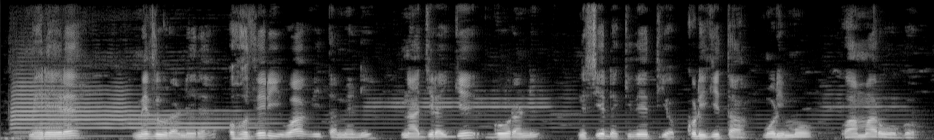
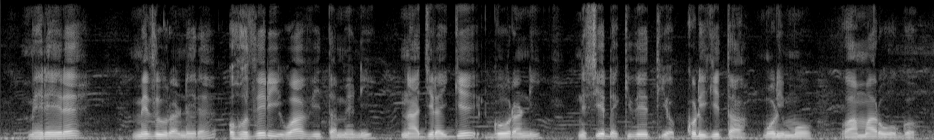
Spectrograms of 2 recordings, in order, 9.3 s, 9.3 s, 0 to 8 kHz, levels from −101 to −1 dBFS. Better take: second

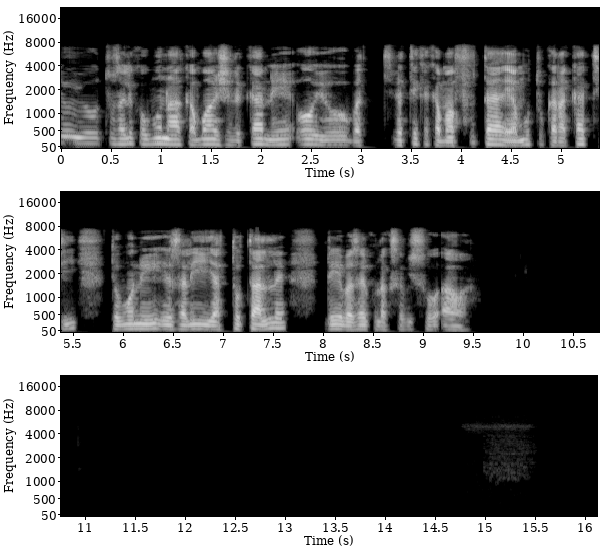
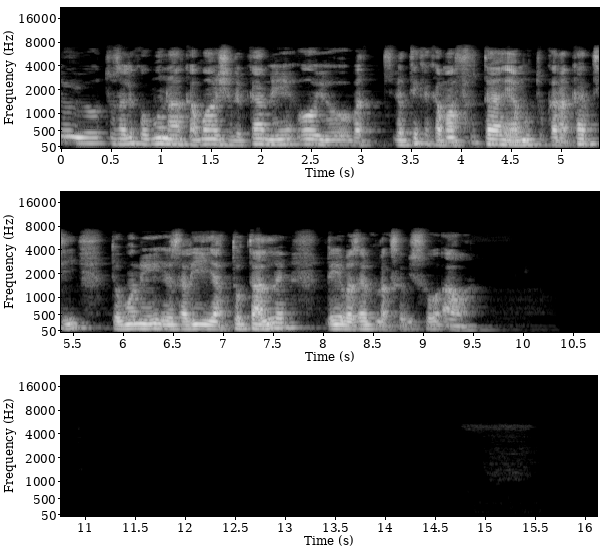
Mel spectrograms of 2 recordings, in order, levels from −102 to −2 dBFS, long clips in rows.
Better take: first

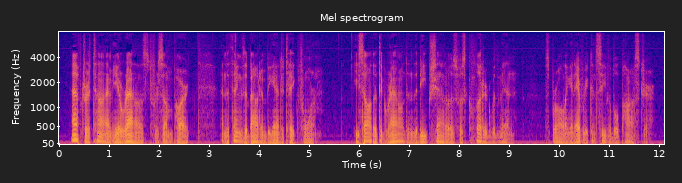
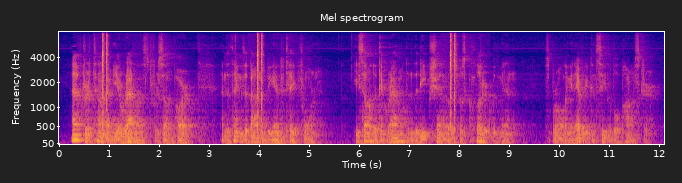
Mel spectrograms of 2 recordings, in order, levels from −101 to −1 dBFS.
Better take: first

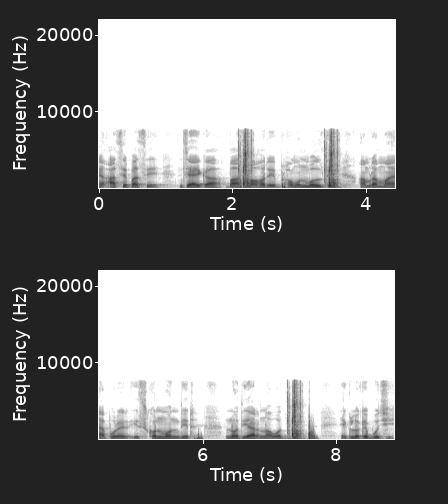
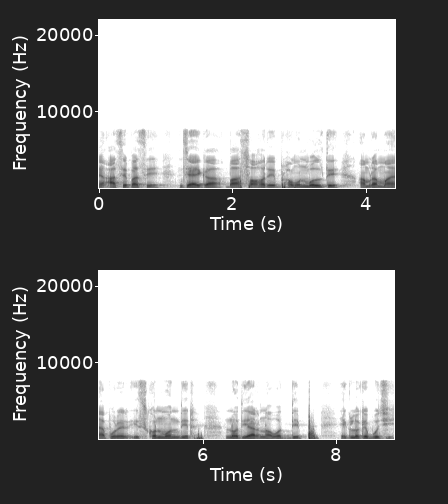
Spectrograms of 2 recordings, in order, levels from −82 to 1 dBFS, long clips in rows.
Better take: second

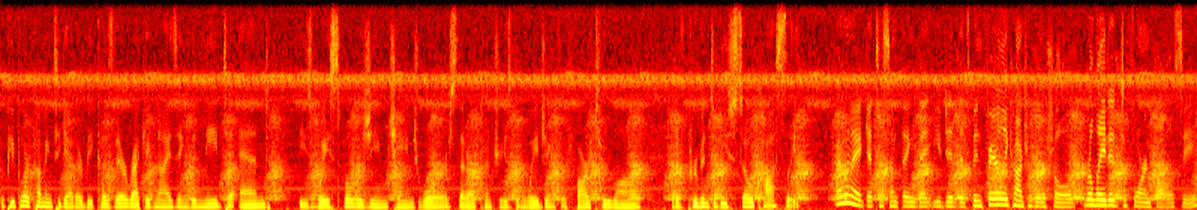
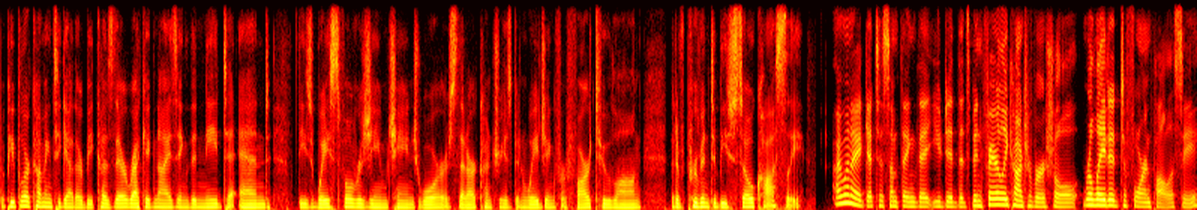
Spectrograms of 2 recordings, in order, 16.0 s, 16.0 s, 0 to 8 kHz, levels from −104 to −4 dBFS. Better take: second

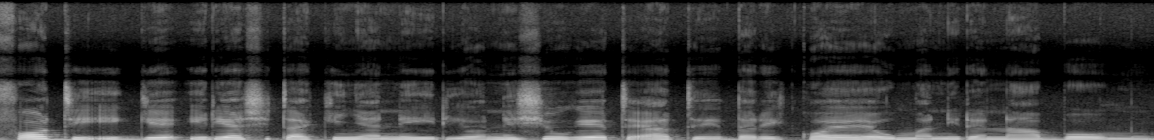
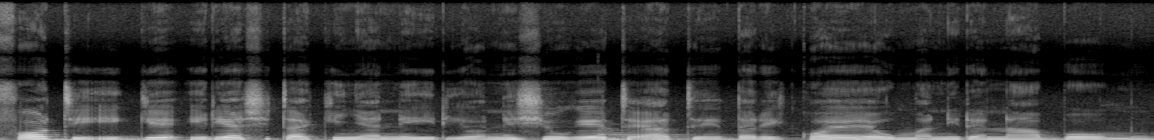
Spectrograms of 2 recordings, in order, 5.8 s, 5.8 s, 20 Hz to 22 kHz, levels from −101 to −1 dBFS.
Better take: first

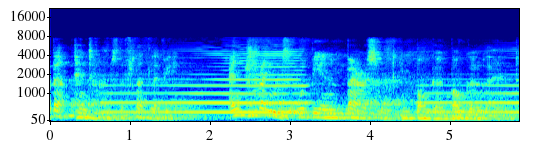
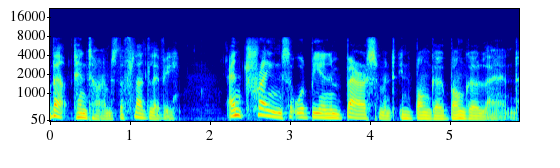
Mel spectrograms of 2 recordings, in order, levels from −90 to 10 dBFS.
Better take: second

